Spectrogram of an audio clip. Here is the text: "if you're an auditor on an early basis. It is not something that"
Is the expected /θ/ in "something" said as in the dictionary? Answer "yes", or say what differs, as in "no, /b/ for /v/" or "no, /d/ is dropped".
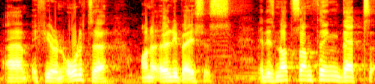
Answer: yes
